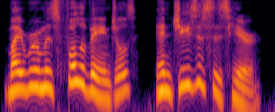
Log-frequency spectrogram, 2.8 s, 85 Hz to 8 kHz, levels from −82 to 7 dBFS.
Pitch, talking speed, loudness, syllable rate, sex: 200 Hz, 220 wpm, -17 LUFS, 5.4 syllables/s, male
